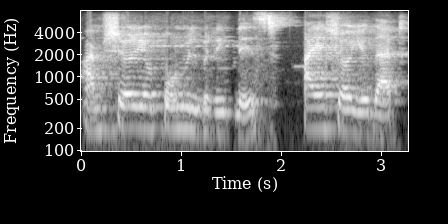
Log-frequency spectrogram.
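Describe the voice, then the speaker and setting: A woman with an Indian accent playing a calm, reassuring customer service executive, speaking in a polite, formal customer service voice. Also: on the low side, moderate pace, creaky. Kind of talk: customer service role-play. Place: small office with bare walls. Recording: echoey room, dull sound, faint noise.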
